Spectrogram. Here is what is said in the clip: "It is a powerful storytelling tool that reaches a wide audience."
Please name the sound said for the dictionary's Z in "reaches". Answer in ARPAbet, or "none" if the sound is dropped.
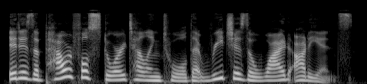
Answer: Z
